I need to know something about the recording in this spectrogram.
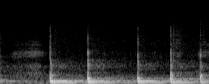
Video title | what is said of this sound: Wild Wednesdays Walt Bolton on Folklore | you hold on to it with the sound hole and you thump it and you can hear the resonance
